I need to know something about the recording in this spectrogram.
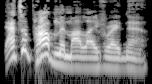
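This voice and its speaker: A man's voice: lowish voice, huge pitch swings, normal speed, sharp tone, dry recording, clean studio sound. A young man hosting a podcast, reviewing a series in a crude, joking, slangy riff full of profanity. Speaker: podcast host.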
